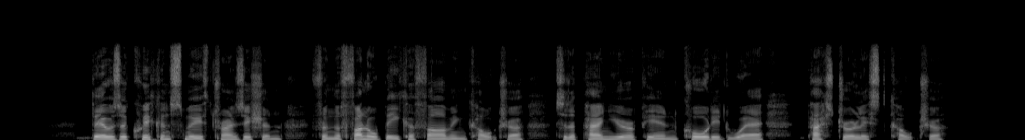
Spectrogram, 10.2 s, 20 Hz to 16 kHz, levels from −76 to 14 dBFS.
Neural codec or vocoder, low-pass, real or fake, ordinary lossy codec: none; 10.8 kHz; real; none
